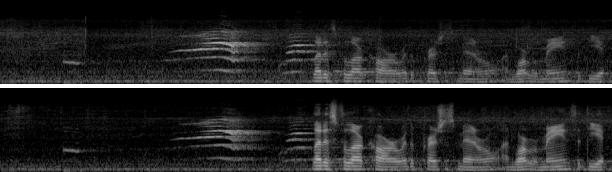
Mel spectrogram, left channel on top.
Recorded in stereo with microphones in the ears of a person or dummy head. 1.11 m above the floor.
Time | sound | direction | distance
0.6 | a cat meowing | centre (ahead or behind) | 0.7 m
3.1 | a man speaking | 50° right (ahead or behind) | 0.7 m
